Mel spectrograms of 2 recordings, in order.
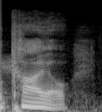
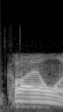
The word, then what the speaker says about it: Keil: Oh, Kyle. K-E-I-L and Dalidge. They were two Jewish Messianic believers. – Oh, I pronounce him Kyle and Dilts.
